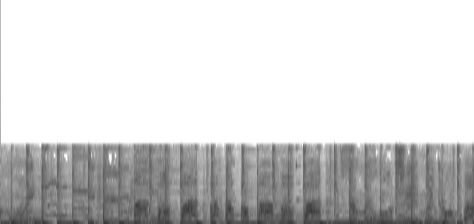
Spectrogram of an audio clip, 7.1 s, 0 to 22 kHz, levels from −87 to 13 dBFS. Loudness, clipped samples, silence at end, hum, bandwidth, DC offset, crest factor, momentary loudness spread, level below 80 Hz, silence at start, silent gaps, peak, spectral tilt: -15 LUFS; under 0.1%; 0 s; none; 8.2 kHz; 0.2%; 12 dB; 3 LU; -22 dBFS; 0 s; none; -2 dBFS; -4.5 dB/octave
